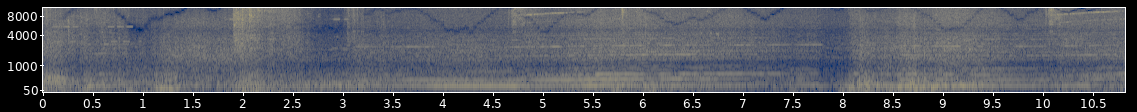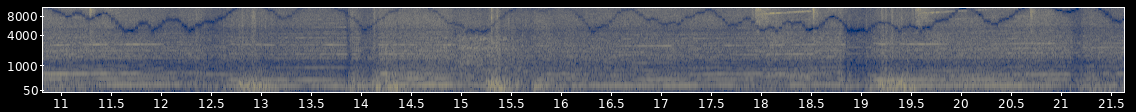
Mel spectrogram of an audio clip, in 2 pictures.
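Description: A car engine roars at high speed, its pitch rising and dropping with the gear changes.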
